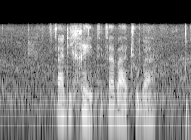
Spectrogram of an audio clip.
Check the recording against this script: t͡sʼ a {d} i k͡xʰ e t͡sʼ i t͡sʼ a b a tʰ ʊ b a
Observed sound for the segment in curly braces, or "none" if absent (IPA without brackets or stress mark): d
